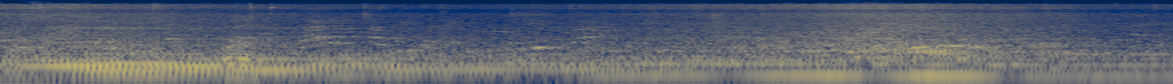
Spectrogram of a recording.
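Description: A Suzuki Carry engine runs close by, its steady mid-pitched drone swelling as it revs and then settling, with a voice talking over it.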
